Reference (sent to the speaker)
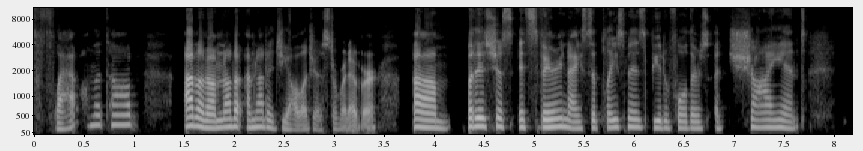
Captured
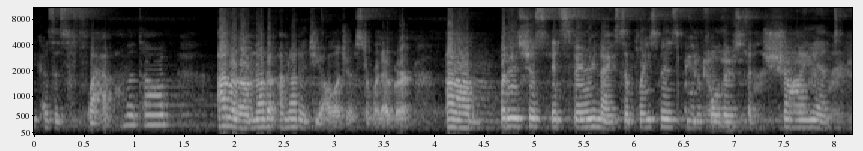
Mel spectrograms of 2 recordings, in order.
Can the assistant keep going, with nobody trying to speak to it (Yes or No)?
No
